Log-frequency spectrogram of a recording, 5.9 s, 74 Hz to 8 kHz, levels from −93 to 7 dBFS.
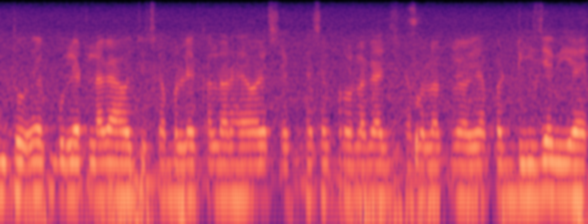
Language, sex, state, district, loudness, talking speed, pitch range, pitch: Hindi, male, Odisha, Nuapada, -18 LUFS, 205 wpm, 125-130 Hz, 125 Hz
